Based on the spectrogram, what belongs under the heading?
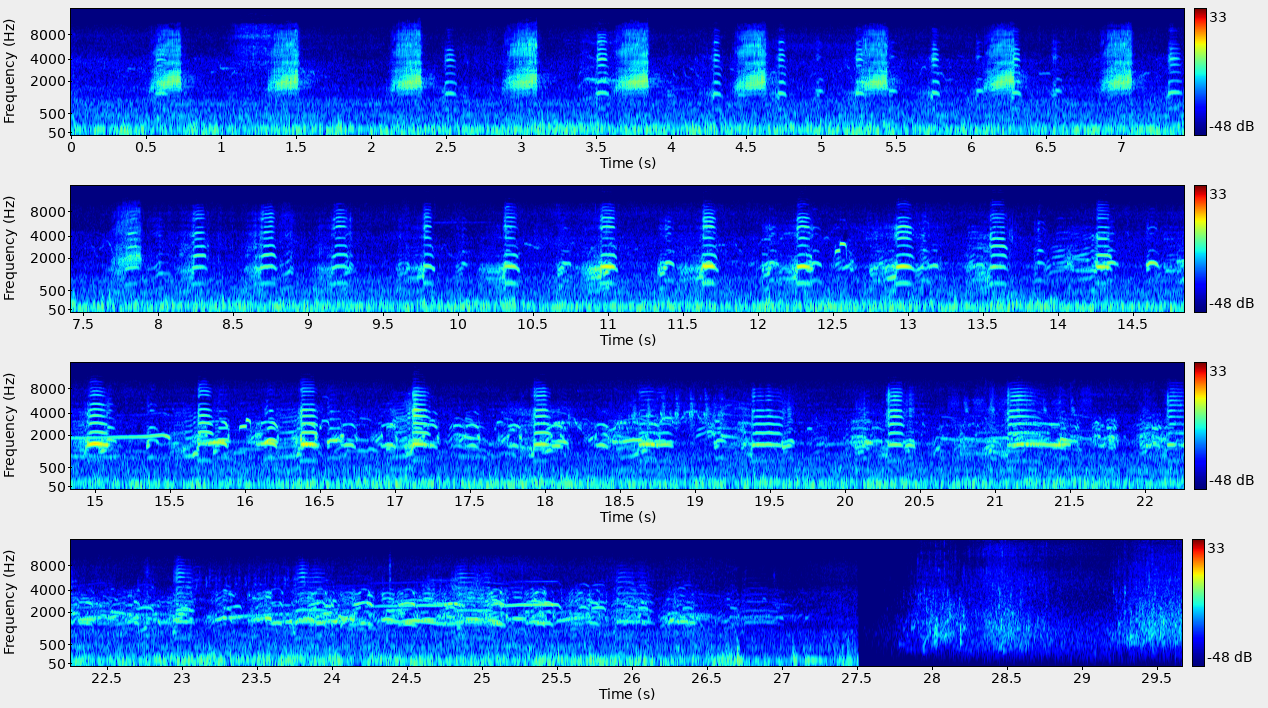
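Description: A flock of Canada geese honking, over a steady low rumble. At first single honks come about two a second, then many geese call at once in a dense chatter. The calling stops abruptly near the end.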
